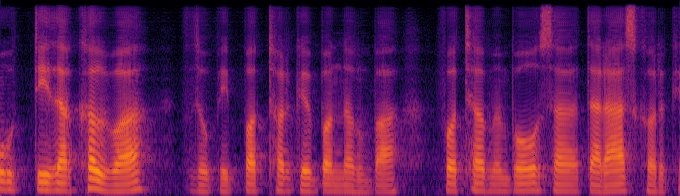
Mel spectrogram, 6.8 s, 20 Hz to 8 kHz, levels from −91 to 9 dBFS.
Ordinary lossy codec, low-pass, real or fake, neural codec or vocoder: none; 7.2 kHz; fake; codec, 16 kHz, 0.2 kbps, FocalCodec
